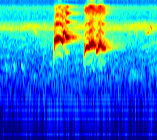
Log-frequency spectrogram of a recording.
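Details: Red-whiskered bulbul calling with two quick bright chirps in close succession. The first is sharp and ringing, the second broader and scratchier. Faint steady high-pitched hum behind it.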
